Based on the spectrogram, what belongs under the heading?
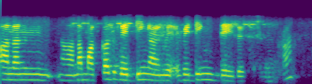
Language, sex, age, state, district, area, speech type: Kannada, female, 18-30, Karnataka, Bangalore Urban, rural, conversation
